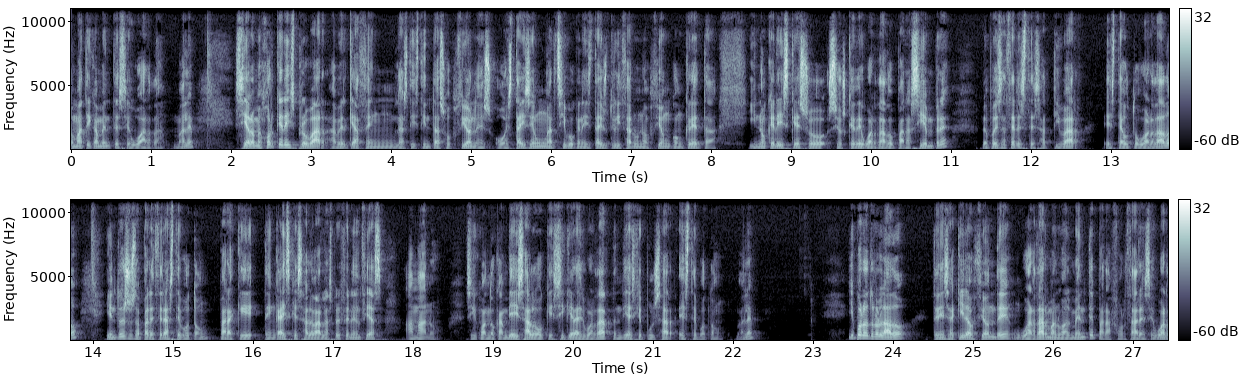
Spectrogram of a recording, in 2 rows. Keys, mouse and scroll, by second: 12.2 click, 21.2 click.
